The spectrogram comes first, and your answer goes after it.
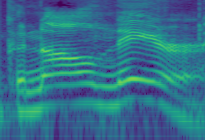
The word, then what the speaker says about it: Kunal Nayyar: Please welcome Kunal Nayyar. Did I pronounce your name correctly?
